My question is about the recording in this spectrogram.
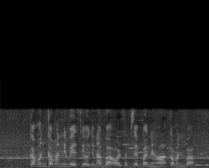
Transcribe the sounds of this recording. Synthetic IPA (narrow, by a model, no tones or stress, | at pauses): kɐmənkɐmənːɪʋeːsjoːd͡ʒnaːbaɔːɾsɐbsebɐnɦãkɐʋənba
